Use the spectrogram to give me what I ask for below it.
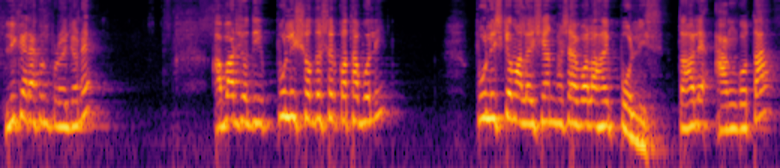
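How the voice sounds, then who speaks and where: A young man from Bangladesh teaching Malay in a casual way, answering viewer questions, chatty and repeating key words slowly. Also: high voice. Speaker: language teacher.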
